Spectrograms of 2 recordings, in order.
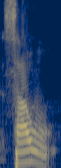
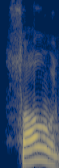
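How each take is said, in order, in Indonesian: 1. Vokalnya meluncur dari a ke u. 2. Vokalnya tetap satu bunyi o yang stabil. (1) "jangan berubah jadi sau" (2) "konsisten so"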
